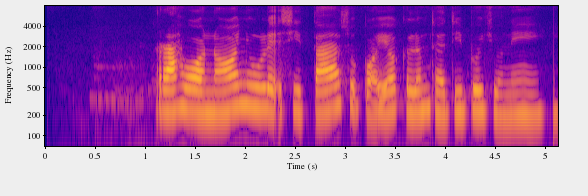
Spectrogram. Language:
Javanese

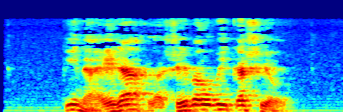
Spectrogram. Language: Catalan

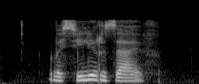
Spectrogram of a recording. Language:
Russian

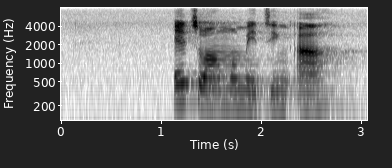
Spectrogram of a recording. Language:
Tswana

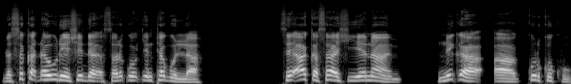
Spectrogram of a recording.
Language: Hausa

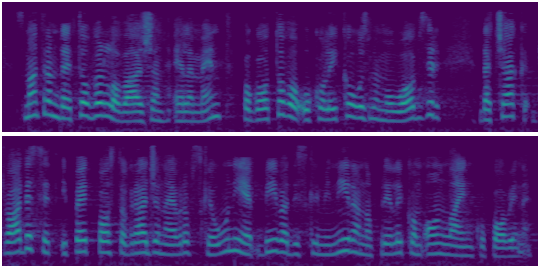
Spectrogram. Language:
Croatian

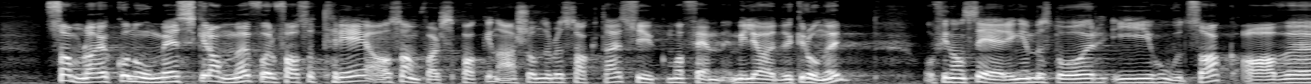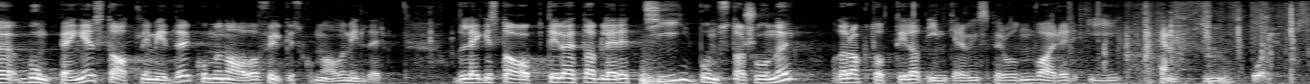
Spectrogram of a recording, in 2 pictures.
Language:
Norwegian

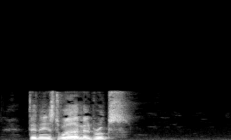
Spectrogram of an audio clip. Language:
Danish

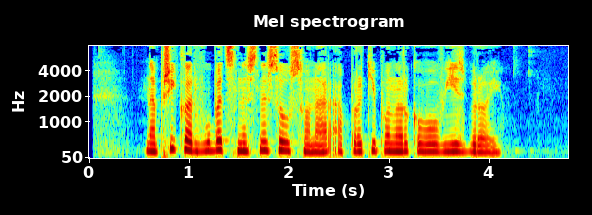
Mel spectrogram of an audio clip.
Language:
Czech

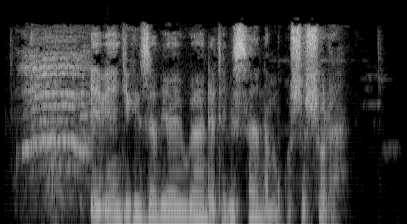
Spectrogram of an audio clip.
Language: Ganda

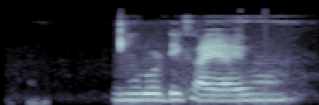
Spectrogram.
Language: Dhatki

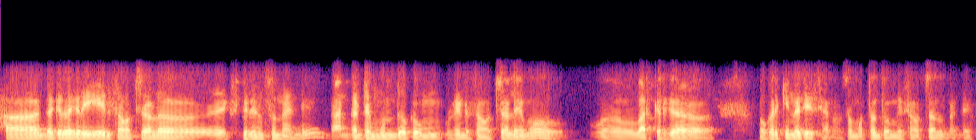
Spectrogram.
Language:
Telugu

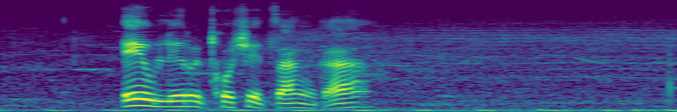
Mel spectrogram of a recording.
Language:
Southern Sotho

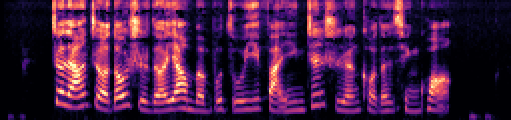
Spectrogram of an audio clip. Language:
Chinese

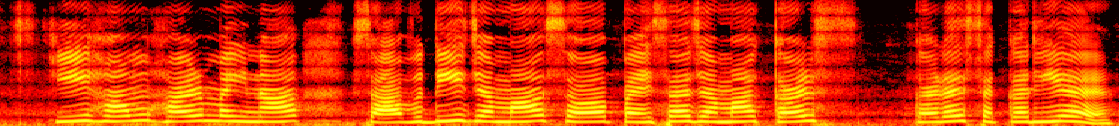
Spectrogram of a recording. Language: Maithili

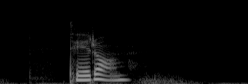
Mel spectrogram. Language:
Swedish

